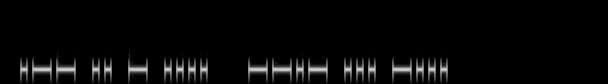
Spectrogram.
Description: Morse code, heard as a keyed tone, about 20 wpm, 700 Hz. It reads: WITH QSB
